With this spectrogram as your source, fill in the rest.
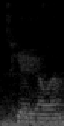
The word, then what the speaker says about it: palm: This is a hard word to sound out because it only has one syllable. P A L M because it only has one vowel. That's palm.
